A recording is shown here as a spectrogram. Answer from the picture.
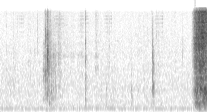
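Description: A few light clicks and knocks from a battery cable clamp and terminal hardware being handled and fitted onto the battery, the loudest about a second in. A loud rush of noise cuts in right at the end.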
